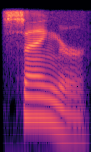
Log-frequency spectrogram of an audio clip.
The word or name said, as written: Sanger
